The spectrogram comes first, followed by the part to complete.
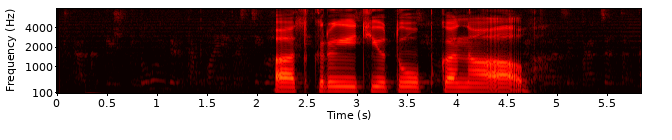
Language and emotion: Russian, sad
